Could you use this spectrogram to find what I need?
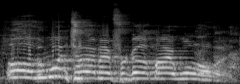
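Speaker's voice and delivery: hammed-up innocent dad; dad's excuse. Dad caught without paying, fake surprised excuse. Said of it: "he does the signature standby".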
